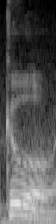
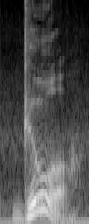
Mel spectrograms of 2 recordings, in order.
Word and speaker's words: Goole: I'm from Goole in East Yorkshire. – This is now you're just making stuff up. Where Ghoul? – Yeah. – How do you spell that? – G-O-O-L-E. – Ghoul? – Yeah. – G-O-O-L-E.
